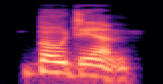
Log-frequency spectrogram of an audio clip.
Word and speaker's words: Bodin: Bodin. – Bodin. – It's spelt the French way, but not pronounced the French way because I don't know.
